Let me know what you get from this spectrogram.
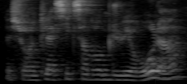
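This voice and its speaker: A woman playing a deadpan soft-spoken therapist. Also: fairly low pitch, quick pace, echoey room, lightly acted. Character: calm, dry female psychotherapist, mildly sardonic. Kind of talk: comedy sketch.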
